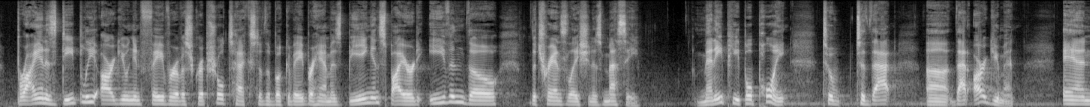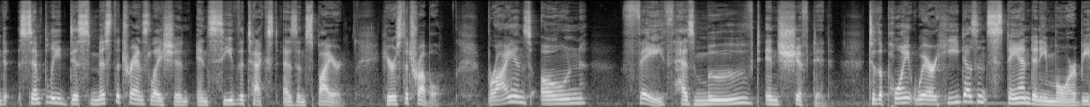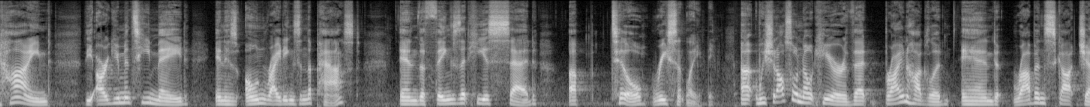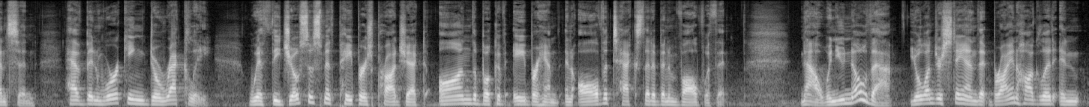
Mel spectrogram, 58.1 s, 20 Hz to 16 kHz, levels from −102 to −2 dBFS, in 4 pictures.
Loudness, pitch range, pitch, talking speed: -18 LUFS, 115-145 Hz, 130 Hz, 135 wpm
